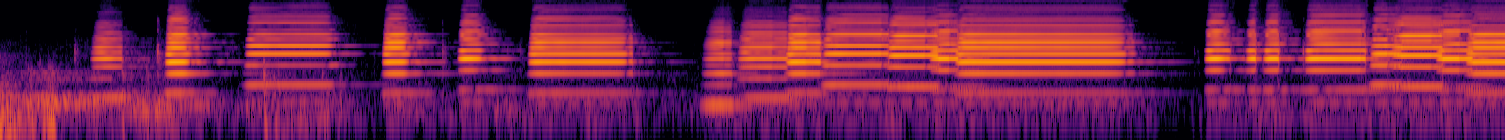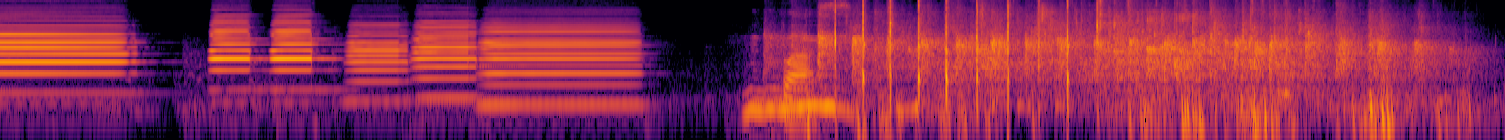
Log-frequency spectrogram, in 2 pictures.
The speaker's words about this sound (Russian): Вот это музыкальный инструмент называется пианика. Ну, то есть, как вы видите, я дую, то есть воздух попадает и нажимаю клавиши.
